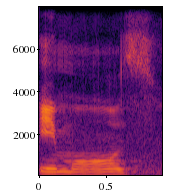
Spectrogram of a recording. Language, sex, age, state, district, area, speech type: Punjabi, male, 30-45, Punjab, Fazilka, rural, spontaneous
